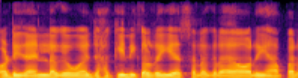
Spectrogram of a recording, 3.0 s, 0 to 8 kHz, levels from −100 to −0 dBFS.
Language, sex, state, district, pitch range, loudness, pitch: Hindi, female, Odisha, Malkangiri, 175-185 Hz, -13 LUFS, 180 Hz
